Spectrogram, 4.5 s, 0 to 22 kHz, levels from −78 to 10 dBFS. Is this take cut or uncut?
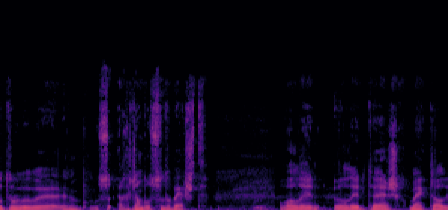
cut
